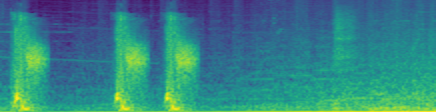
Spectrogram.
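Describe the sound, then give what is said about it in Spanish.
Three sharp virtual punch impacts from a video game land in quick succession, each a loud swishing thwack with a brief tail, followed by a softer whooshing sound and lingering low rumble. “Eh, me encanta, pegarle puñetazos virtuales al Virtuales.”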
